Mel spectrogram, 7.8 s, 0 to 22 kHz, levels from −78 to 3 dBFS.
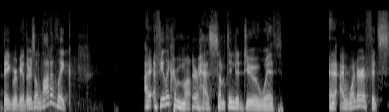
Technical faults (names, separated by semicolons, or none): burst of packet loss; short concealed packet loss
